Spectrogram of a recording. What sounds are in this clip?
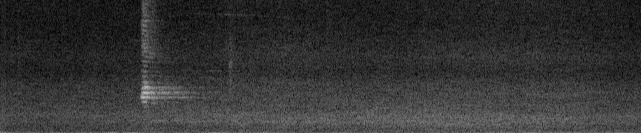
car horn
